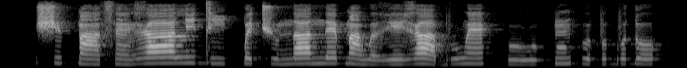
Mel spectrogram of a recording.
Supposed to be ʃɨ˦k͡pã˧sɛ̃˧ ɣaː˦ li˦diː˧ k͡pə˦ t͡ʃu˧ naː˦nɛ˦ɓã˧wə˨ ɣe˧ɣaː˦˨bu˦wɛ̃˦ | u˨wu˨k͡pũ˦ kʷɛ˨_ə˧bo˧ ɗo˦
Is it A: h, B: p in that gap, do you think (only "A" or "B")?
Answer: B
